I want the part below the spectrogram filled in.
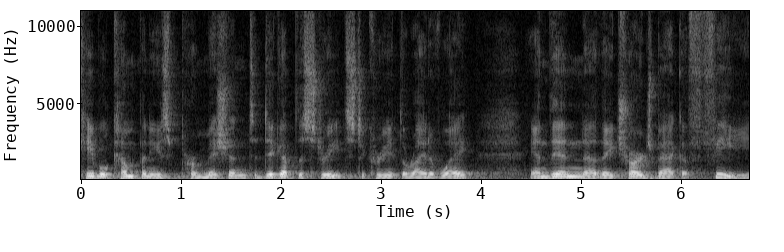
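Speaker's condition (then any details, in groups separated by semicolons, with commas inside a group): No condition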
